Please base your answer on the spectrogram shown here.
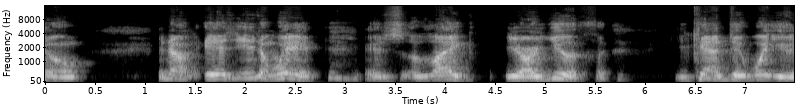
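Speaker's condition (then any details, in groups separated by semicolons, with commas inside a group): Traumatic brain injury, ataxic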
